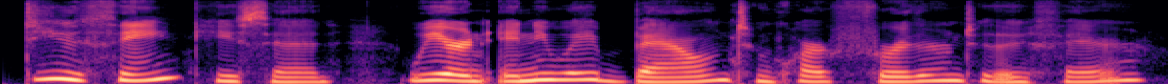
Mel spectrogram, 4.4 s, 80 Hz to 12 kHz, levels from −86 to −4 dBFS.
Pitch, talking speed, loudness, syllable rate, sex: 220 Hz, 235 wpm, -18 LUFS, 6.1 syllables/s, female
